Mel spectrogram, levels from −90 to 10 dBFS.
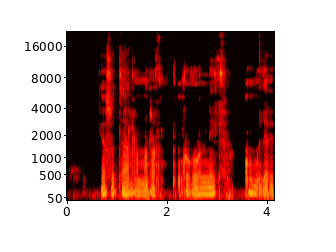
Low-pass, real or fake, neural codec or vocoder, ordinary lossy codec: none; real; none; none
